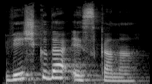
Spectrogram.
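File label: веськыда эскана, Komi, female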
